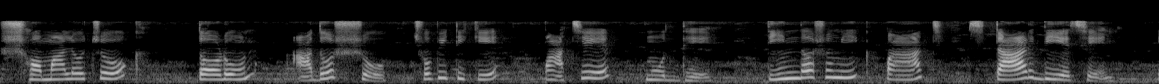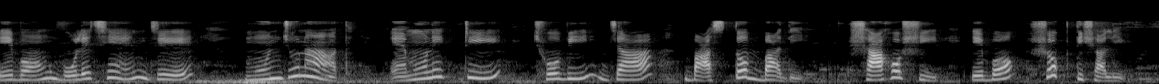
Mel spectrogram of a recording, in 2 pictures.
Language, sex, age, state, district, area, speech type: Bengali, female, 30-45, West Bengal, North 24 Parganas, urban, read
